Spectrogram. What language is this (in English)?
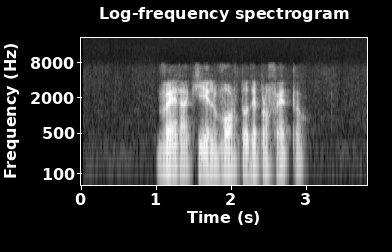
Esperanto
